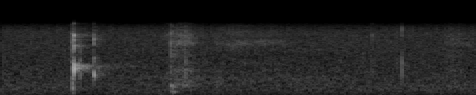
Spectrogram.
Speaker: Are you okay, baby? Oh. Are you okay? Poor thing. Poor thing, your hiccups.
